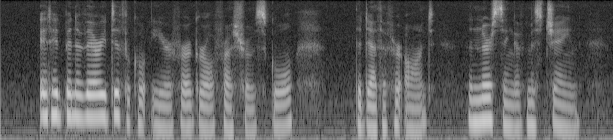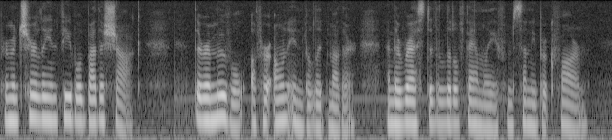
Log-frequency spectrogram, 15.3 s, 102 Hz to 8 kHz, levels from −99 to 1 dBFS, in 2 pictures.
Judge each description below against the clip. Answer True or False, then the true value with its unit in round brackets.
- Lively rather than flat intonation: False (3.8 semitones)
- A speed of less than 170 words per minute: False (175 wpm)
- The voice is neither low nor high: True (165 Hz)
